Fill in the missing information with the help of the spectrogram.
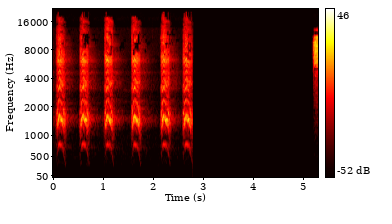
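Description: A crow gives six harsh, hoarse caws, about two per second, then falls silent; a brief high burst of another sound follows at the end.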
